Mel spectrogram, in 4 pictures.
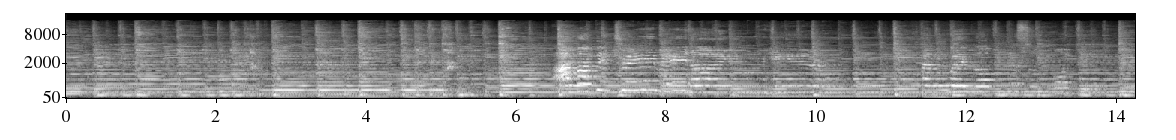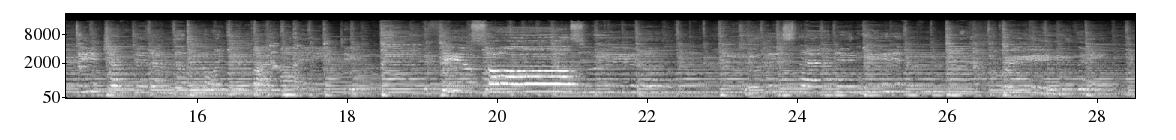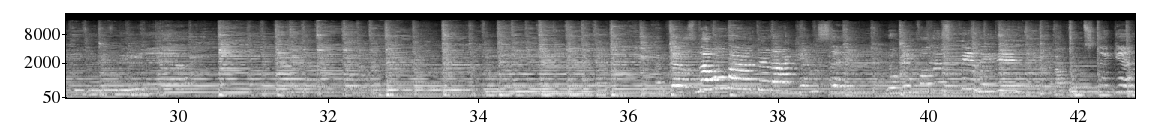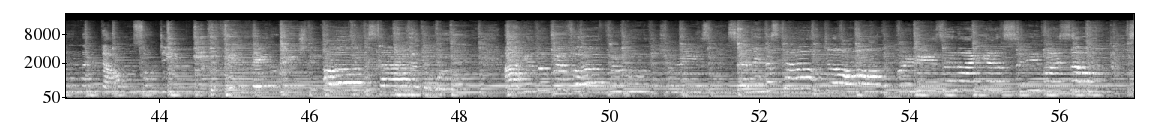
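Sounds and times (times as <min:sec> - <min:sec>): strummed acoustic guitar: 0:00.0 - 0:57.0
woman singing: 0:06.2 - 0:30.6, 0:36.1 - 0:57.0.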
